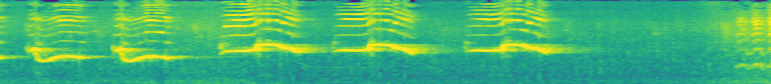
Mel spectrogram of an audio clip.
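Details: Masked laughingthrush calling to raise breeding drive: five loud, ringing whistled notes, the first two dipping and the last three rising then falling, spaced about half a second apart, followed by a faint brief noise.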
